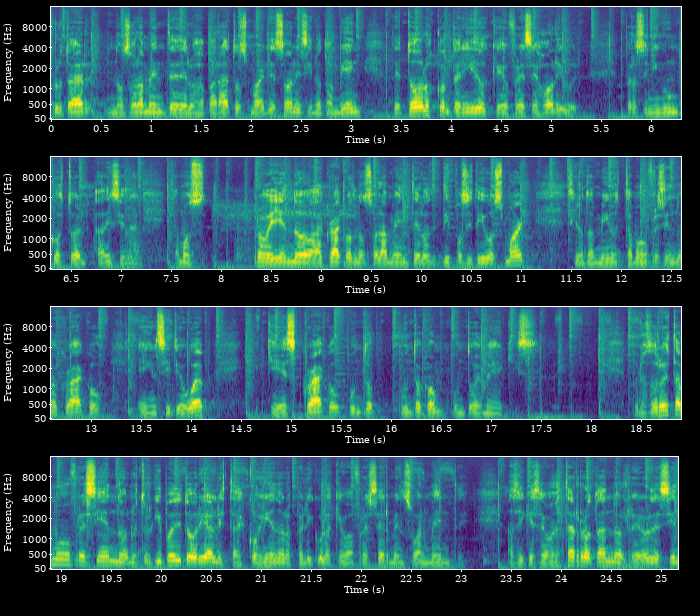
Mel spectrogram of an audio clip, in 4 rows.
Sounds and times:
Speech: 0.0 - 17.5, 18.4 - 25.1
Music: 0.0 - 25.1.

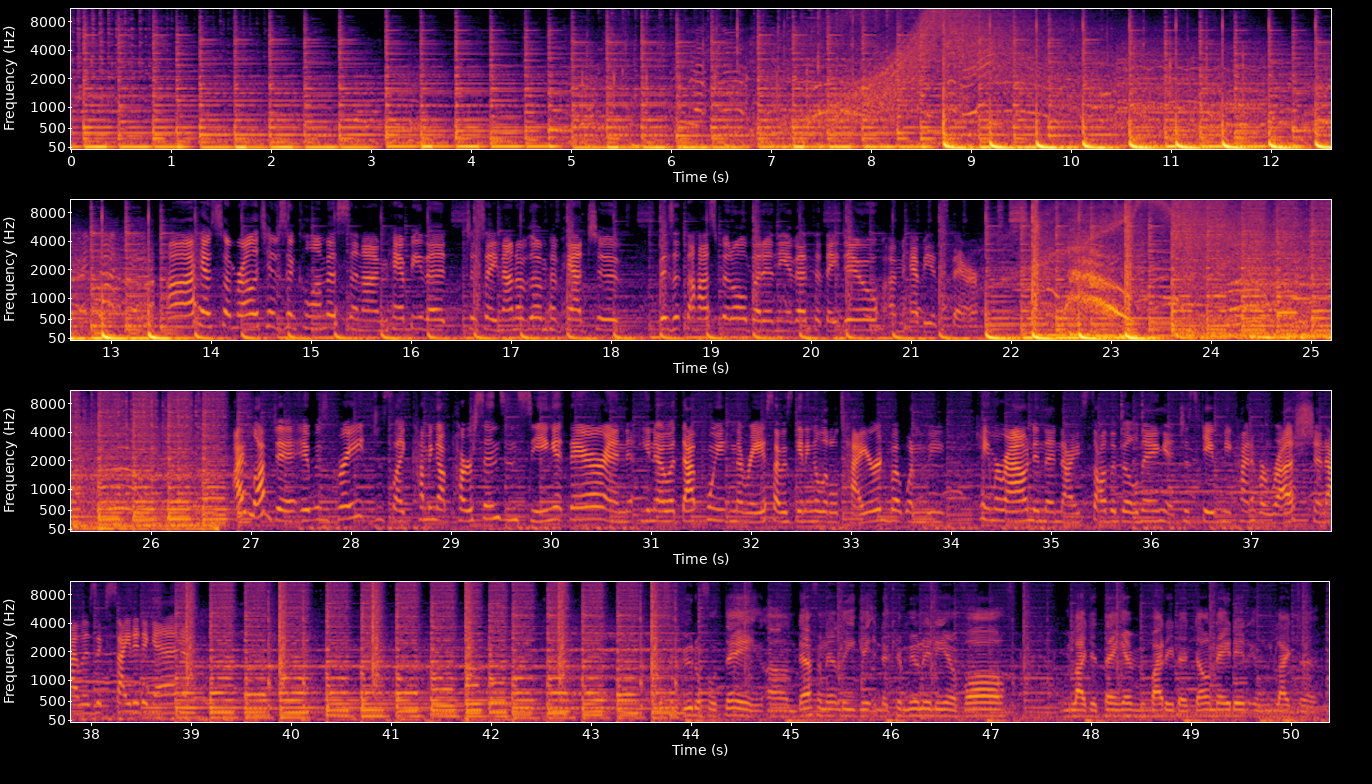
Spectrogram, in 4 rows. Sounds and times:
Music: 0.0 - 50.3.

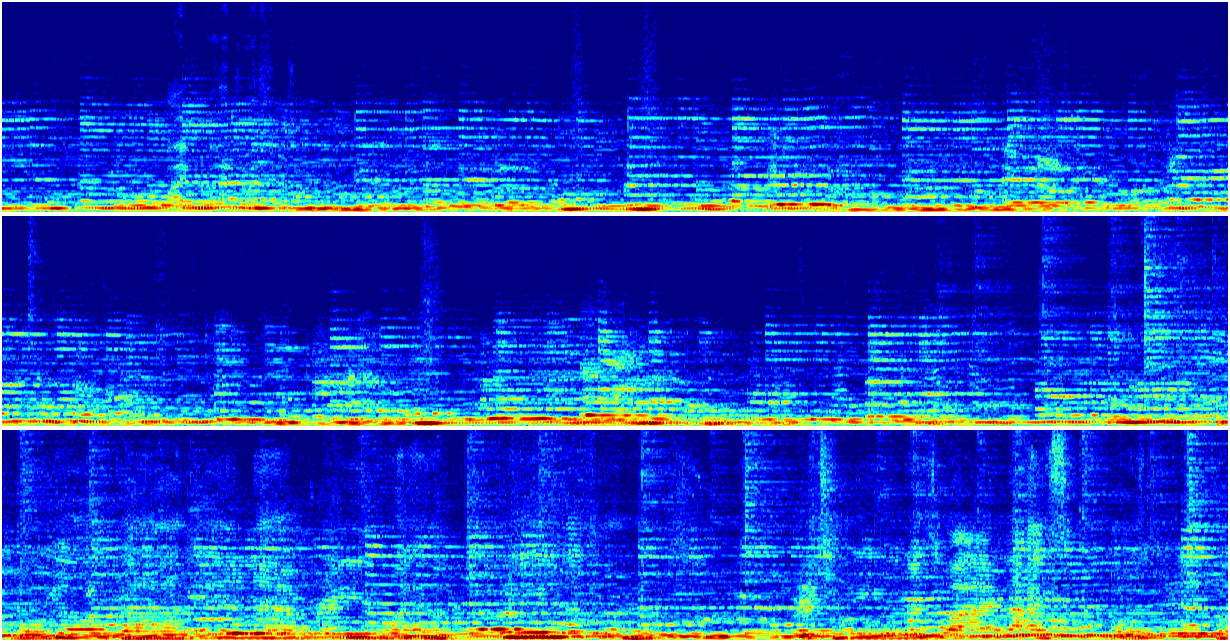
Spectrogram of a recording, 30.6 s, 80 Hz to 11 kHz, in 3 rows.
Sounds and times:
Music: 0.0 - 30.6.

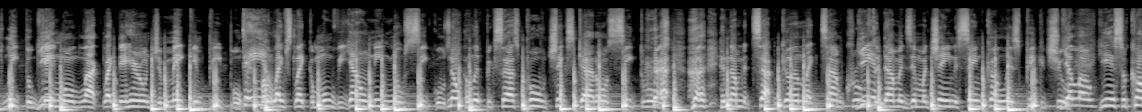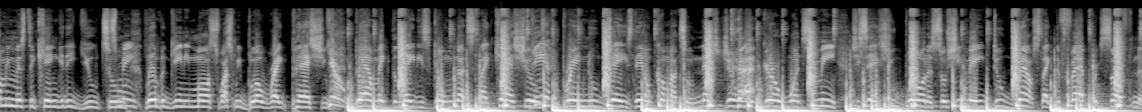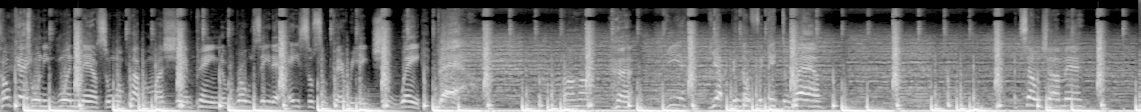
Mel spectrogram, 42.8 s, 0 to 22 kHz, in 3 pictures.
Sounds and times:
Music: 0.0 - 17.5, 18.4 - 42.8.

